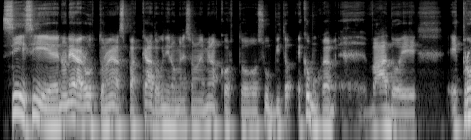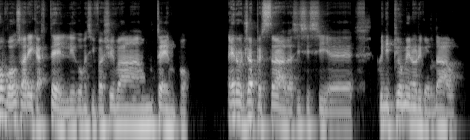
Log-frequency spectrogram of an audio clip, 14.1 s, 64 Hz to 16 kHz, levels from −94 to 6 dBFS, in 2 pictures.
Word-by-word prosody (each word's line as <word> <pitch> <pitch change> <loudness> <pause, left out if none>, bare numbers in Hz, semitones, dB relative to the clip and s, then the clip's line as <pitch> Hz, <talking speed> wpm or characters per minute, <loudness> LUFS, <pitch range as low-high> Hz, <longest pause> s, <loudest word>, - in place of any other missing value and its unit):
Sì, 185 -2 +4
sì, 145 -8 +4
ehm, 110 +1 +4
non 125 +1 -2
era 140 -3 +8
rotto, 120 -2 -2
non 115 +2 0
era 125 -3 +1
spaccato, 110 -2 -3
quindi 110 +2 -3
non 105 -1 -3
me 105 - -7
ne 105 - -6
sono 105 -1 -8
nemmeno 110 +4 -4
accorto 105 -2 -9
subito 105 -1 -8
e, 115 - -9
comunque, 110 -1 -1
vabbè, 105 -1 -3 0.4
ehm, 90 - -25
vado 105 -1 -1
e 95 0 -5 0.5
e 110 0 -5
provo 155 +2 +3
a - - +4
usare 130 -1 +4
i - - +2
cartelli 110 -3 +2
come 105 +1 -5
si 105 0 -5
faceva 110 0 0
un 110 0 0
tempo. 105 -3 +1 0.5
Ero 145 0 +3
già 120 +6 +5
per 120 0 -2
strada, 110 -2 +4
sì, 105 +2 -8
sì, 110 0 -4
sì, 110 -1 -5
ehm, 100 0 -6 0.3
quindi, 120 -1 -3
più 130 +3 -2
o - - 0
meno, 125 -2 +1
ricordavo. 105 -1 -3
110 Hz, 200 wpm, -23 LUFS, 105-120 Hz, 0.5 s, era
